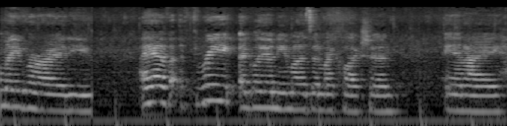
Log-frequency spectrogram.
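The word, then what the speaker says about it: Aglaonema: is my silver bay is my silver bay a glionema and i finally was able to figure out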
